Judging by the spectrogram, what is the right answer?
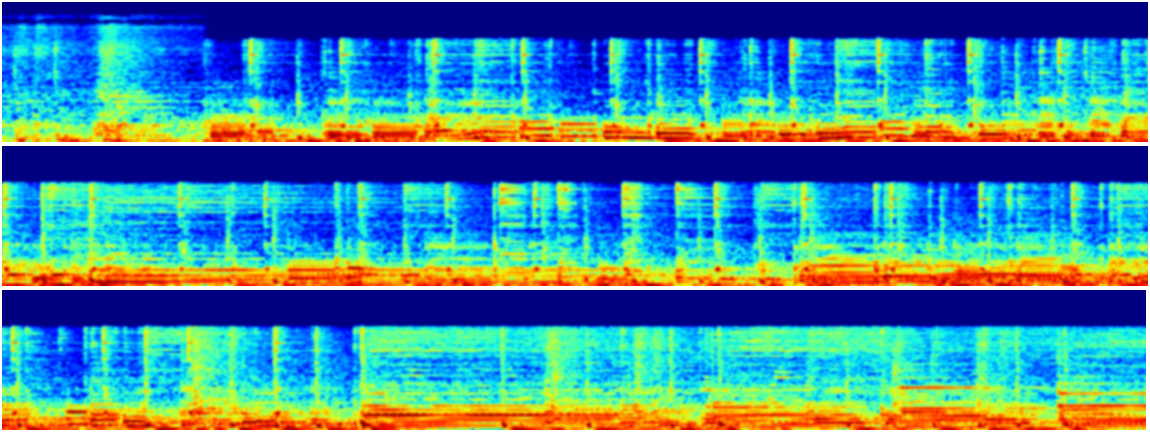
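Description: Live band playing an instrumental tune on electric bass guitar, drum kit and keyboard, with a steady drum beat. The music jumps abruptly to a louder passage about a second in.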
